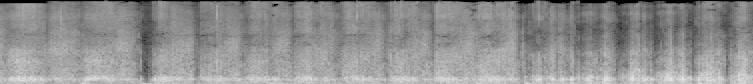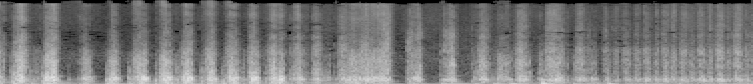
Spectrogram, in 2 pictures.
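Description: Long nails on both hands scratch quickly over a black foam windscreen covering a large condenser microphone. The result is a dense, rumbling scratching sound, low and muffled rather than bright. It is fairly steady at first, then breaks into rapid, choppy bursts of strokes in the second half.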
